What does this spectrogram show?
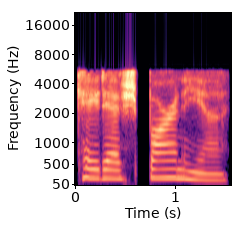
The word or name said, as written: Kadesh-barnea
